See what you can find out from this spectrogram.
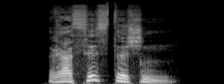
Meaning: inflection of rassistisch: 1. strong genitive masculine/neuter singular 2. weak/mixed genitive/dative all-gender singular 3. strong/weak/mixed accusative masculine singular 4. strong dative plural
- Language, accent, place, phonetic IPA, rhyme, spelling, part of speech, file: German, Germany, Berlin, [ʁaˈsɪstɪʃn̩], -ɪstɪʃn̩, rassistischen, adjective, De-rassistischen.ogg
